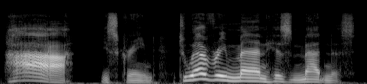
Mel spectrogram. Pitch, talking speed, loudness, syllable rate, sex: 130 Hz, 130 wpm, -19 LUFS, 4.0 syllables/s, male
